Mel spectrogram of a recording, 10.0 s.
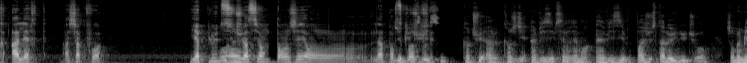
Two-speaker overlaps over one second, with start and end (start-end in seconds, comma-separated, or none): none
